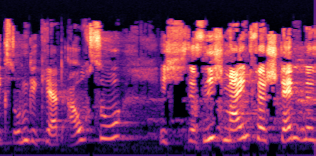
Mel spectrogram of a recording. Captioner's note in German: Heiterkeit SPD und Freie Demokraten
